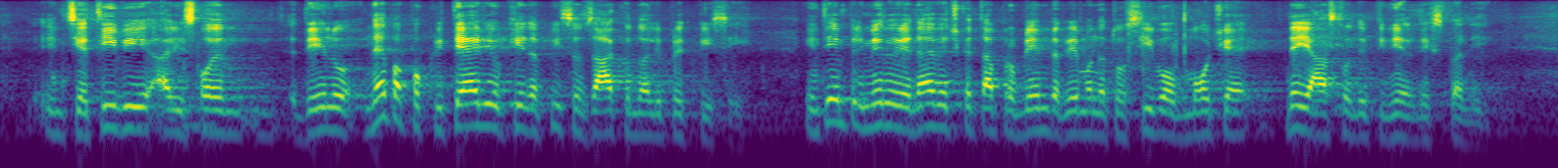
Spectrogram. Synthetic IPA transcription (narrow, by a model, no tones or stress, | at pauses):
init̪sijat̪iːʋia̰ːlisʋɔːjɛmd̪eːlunɛpapɔkɾit̪ɛːɾijukijɛnapiːsanzaːkɔnuaːlipɾɛt̪̚pisḭx | inwt̪empɾimeːɾujɛnajʋɛt͡ʃkat̪ːaːpɾɔbleːmd̪aɡɾeːmɔnat̪osiːʋɔːbmoːt͡ʃjɛnɛjaːsnɔd̪ɛfiniːɾanixst̪ʋanḭː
